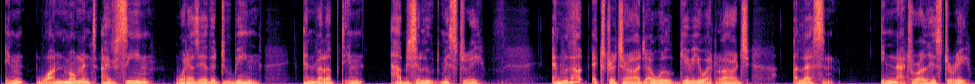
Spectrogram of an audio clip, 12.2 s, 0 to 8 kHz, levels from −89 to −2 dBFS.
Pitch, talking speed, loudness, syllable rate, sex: 100 Hz, 140 wpm, -19 LUFS, 5.7 syllables/s, male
